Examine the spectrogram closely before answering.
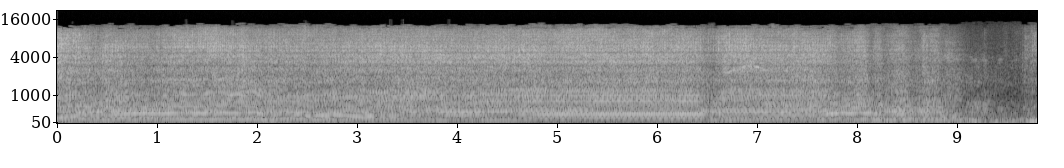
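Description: A car engine roars loudly at high revs, rising and falling.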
